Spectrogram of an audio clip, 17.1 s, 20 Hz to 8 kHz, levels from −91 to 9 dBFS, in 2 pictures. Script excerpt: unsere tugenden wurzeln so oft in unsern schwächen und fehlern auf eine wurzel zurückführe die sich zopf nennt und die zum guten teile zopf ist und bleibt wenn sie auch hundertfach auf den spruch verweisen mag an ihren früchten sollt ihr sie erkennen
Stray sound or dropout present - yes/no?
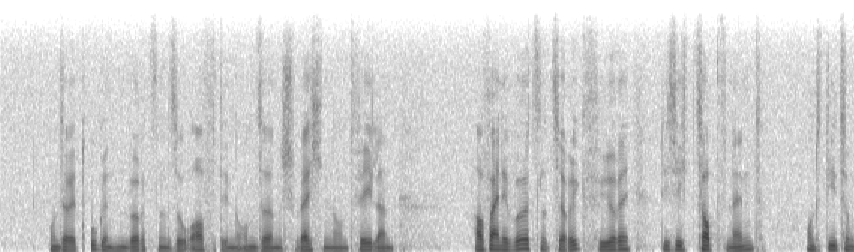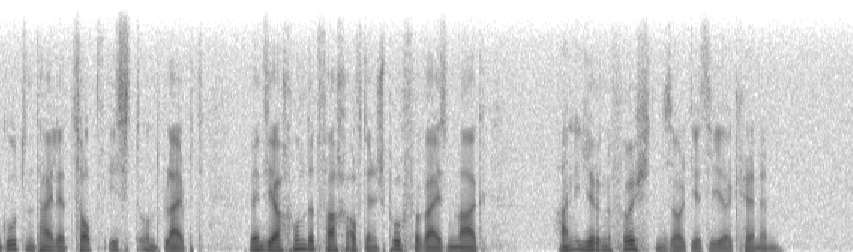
yes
